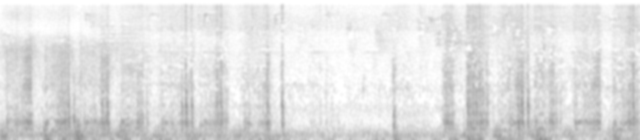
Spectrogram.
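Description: Uneven low rumble of wind buffeting the microphone, pulsing irregularly, with a faint steady hum underneath.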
